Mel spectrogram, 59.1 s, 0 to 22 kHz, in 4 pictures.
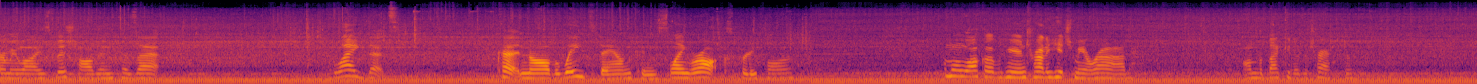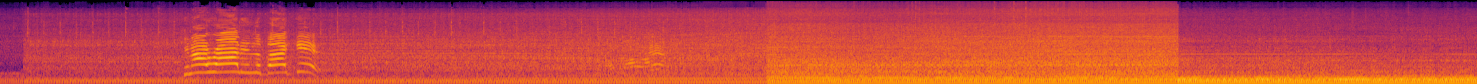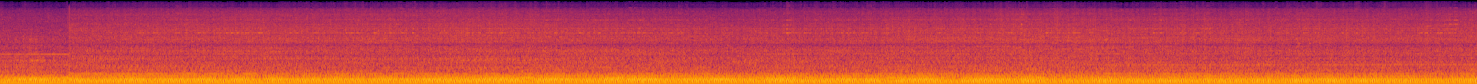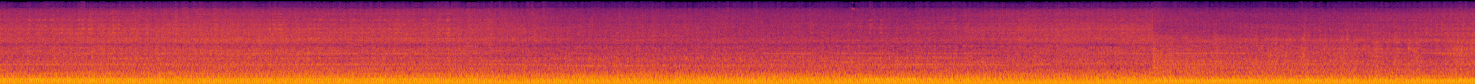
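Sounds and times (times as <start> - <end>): tractor diesel engine running: 0.0 - 59.0.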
